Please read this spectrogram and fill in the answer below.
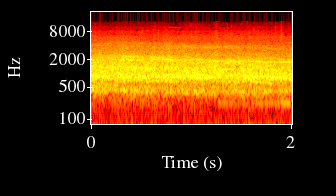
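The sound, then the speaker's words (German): Crowd roar as fans celebrate Mesut Özil's goal, the only goal of the match after about an hour, for Germany; a dense, loud, unbroken wall of cheering runs throughout. “Umso größer war der Jubel, als Mesut Özil nach einer guten Stunde das erlösende und einzige Tor schoss.”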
